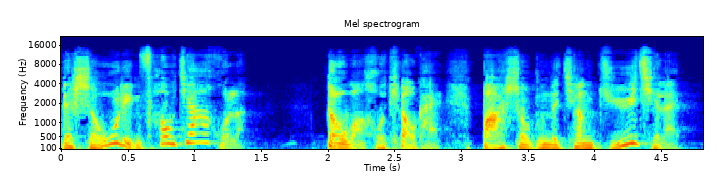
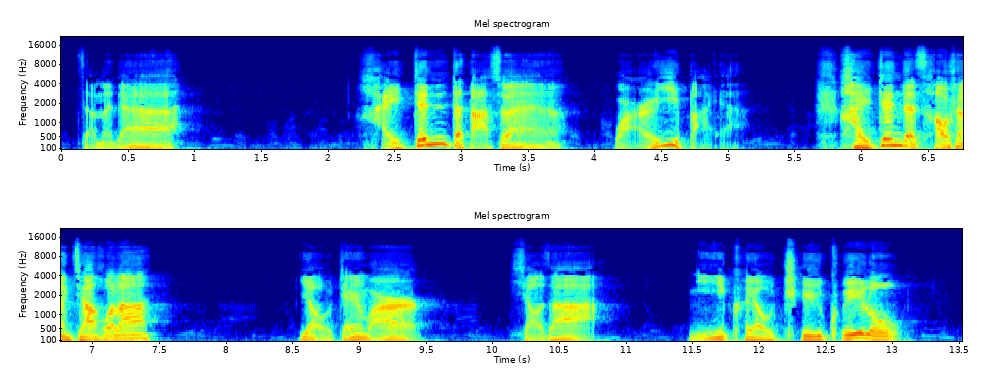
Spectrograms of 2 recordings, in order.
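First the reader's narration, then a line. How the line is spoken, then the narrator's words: Plain. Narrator (Chinese): 关山林说着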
